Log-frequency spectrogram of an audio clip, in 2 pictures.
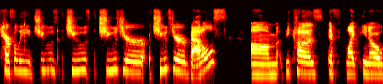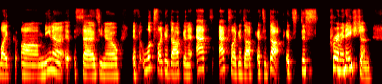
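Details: Adult person who stutters, speaking spontaneously as a webinar panelist, with audible word repetitions; stuttering.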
